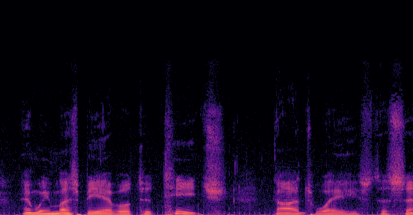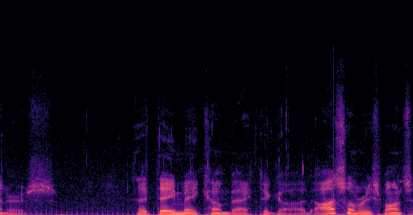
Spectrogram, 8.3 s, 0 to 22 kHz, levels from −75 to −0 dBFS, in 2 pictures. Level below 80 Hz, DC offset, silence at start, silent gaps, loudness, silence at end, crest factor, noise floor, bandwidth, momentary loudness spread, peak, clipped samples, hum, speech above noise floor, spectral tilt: -42 dBFS; under 0.1%; 0 s; none; -27 LUFS; 0 s; 18 dB; -49 dBFS; 16 kHz; 13 LU; -10 dBFS; under 0.1%; none; 23 dB; -6 dB/octave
